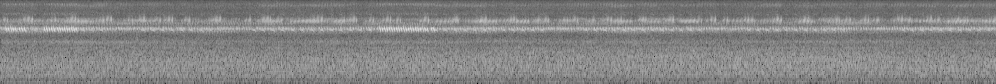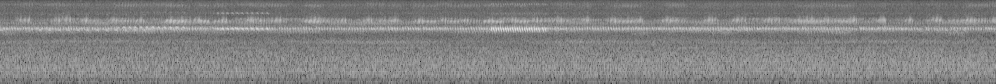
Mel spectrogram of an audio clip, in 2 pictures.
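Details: A night chorus of crickets in an outdoor setting keeps up a continuous high ringing drone. Short, louder trills break through at the start, around four seconds, near twelve seconds and at fifteen seconds.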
